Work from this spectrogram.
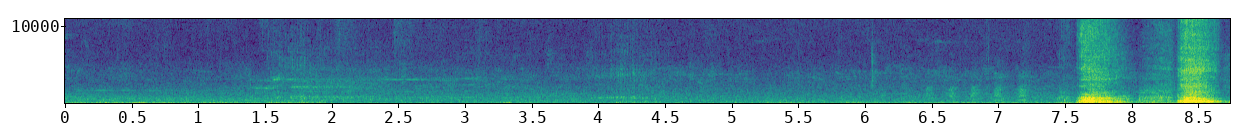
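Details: A tiliger gives two harsh, explosive snarls close together after a long quiet stretch while fighting a Bengal tiger at GW Exotic Wildlife Park, Oklahoma; the tiliger identification is uncertain.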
